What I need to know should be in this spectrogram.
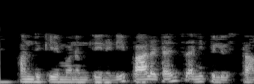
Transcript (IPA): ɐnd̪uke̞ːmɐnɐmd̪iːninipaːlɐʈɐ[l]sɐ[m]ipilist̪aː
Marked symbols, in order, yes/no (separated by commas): yes, no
